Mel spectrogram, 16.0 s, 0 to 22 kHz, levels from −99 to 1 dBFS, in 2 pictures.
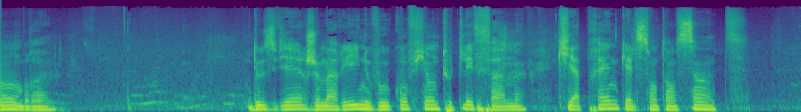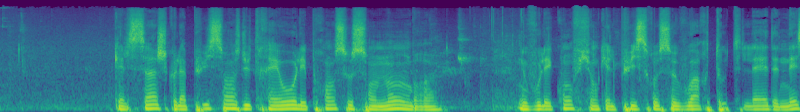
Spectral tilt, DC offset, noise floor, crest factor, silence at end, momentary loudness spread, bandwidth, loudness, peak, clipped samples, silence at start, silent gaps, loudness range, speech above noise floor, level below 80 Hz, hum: -5 dB/octave; under 0.1%; -43 dBFS; 14 dB; 0 s; 14 LU; 17 kHz; -14 LUFS; -2 dBFS; under 0.1%; 0 s; none; 4 LU; 29 dB; -32 dBFS; none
